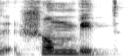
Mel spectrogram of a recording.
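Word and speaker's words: সংবিৎ: Okay, in Bengali we pronounce it as Shombit.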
